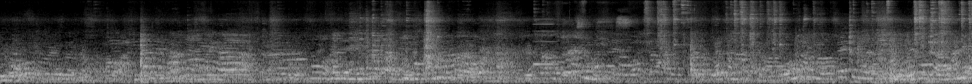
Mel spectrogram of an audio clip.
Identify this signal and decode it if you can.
The noise of a restaurant. There is no code.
